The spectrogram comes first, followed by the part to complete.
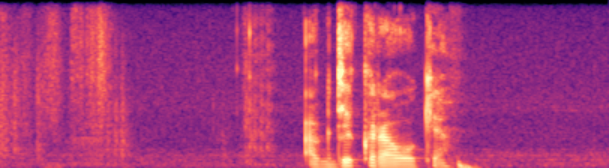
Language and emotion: Russian, neutral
